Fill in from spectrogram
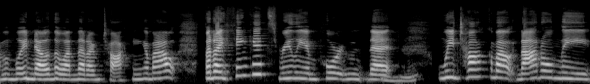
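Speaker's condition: Bilateral cleft lip and palate; congenital

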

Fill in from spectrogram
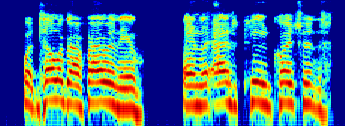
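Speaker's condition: ALS; diagnosed last fall

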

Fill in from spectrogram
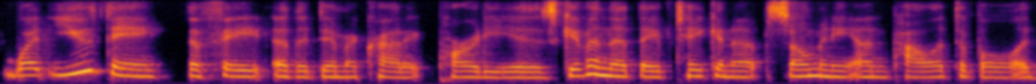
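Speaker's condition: No condition

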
